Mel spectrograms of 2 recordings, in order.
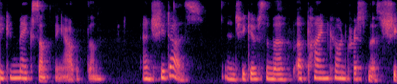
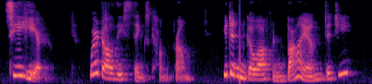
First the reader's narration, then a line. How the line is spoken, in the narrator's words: Miss Stane laughed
